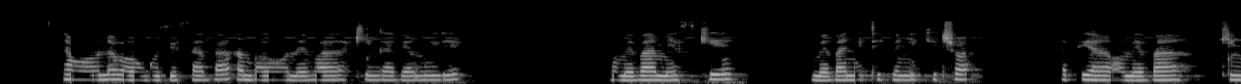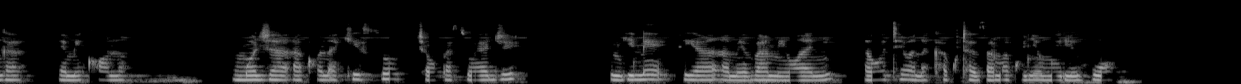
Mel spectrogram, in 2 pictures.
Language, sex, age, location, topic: Swahili, female, 18-24, Nakuru, health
